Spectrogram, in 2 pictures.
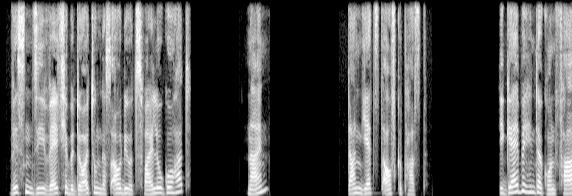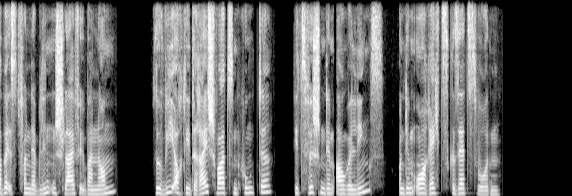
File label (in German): Hochdeutsch; sprechproben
